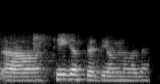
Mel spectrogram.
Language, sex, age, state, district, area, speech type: Assamese, female, 30-45, Assam, Sonitpur, rural, conversation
